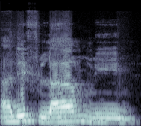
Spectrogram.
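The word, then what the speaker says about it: الم: রয়েছে আলিফ লাম মিম দেখুন আলিফে কোন কিছু নেই তাই আলিফ শুধু অক্ষরটি উচ্চারণ হবে লামের উপরে মোটা চিহ্ন আছে তাই চার আলিফ টেনে পড়তে হবে মিমের উপরে একটি তাসতদ আছে এবং মোটা চিহ্ন তাই গুণনা করতে হবে সবুজ কালির জন্য আর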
